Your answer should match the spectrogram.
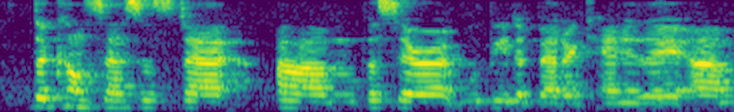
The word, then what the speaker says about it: Becerra: And then we have, I'm going to butcher this name, Javier Becerra, is it? – That's Becerra. – Right.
